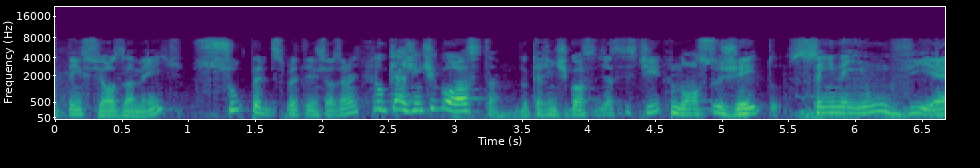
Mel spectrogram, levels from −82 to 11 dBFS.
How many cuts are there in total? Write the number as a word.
two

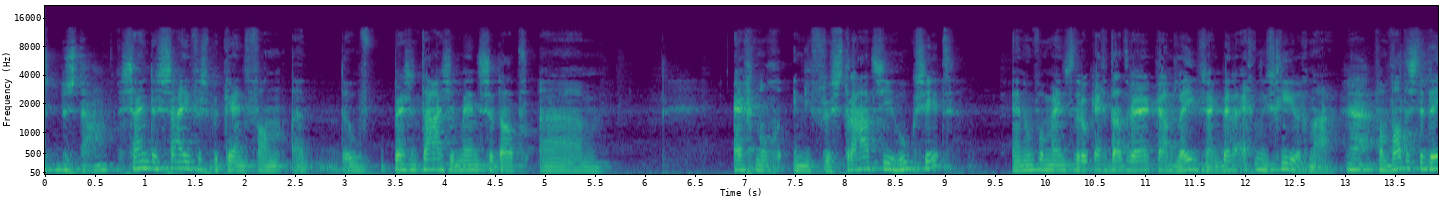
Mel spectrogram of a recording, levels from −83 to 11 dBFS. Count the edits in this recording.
one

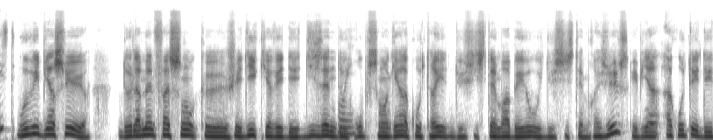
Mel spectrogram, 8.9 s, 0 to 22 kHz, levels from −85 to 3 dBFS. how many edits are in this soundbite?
zero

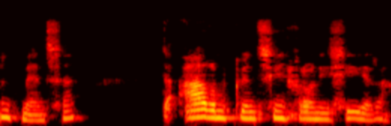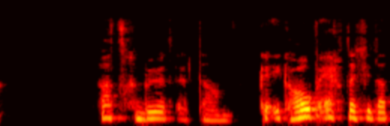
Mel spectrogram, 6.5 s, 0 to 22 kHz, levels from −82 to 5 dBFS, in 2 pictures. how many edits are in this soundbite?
zero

